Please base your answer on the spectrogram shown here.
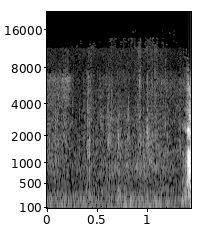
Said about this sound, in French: Oh, ici, il y a toujours les chiens d'habitude.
